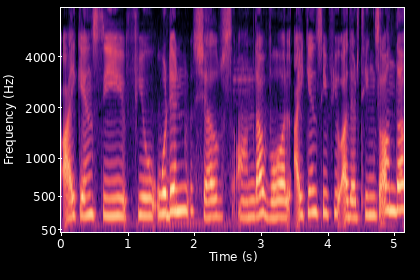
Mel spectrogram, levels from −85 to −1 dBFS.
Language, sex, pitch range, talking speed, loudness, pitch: English, female, 225-275 Hz, 200 wpm, -16 LUFS, 245 Hz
